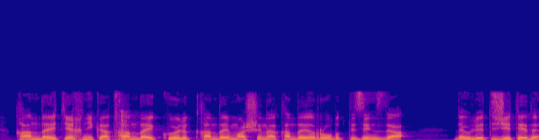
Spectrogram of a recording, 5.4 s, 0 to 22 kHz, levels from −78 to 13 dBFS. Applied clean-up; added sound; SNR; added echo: neural mask model DeepFilterNet 3.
